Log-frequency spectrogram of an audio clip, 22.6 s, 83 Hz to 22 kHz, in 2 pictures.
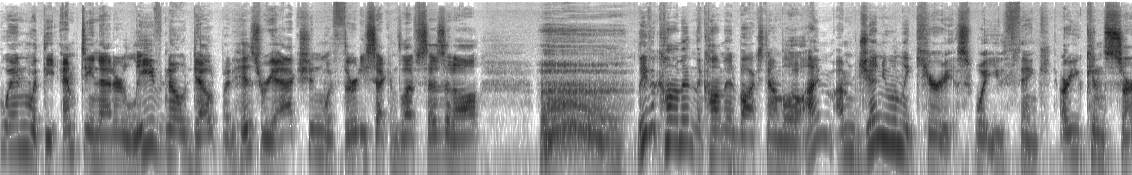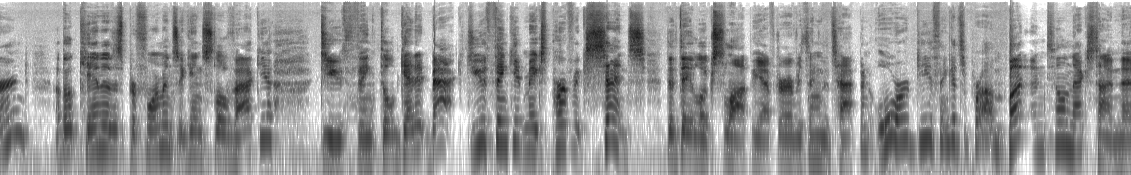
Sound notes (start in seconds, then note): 4.8 deep breath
